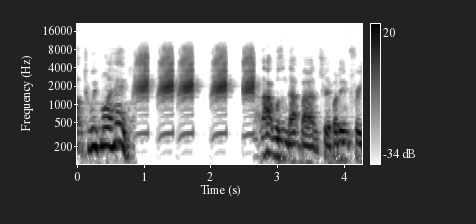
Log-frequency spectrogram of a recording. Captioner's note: duck quacking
